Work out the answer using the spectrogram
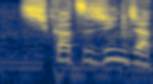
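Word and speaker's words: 智勝神社: 智勝神社と読み、宝亀 9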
